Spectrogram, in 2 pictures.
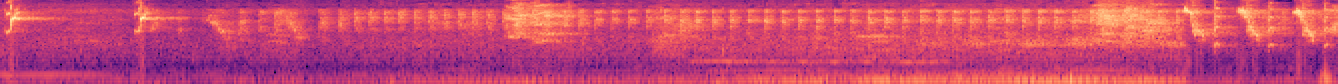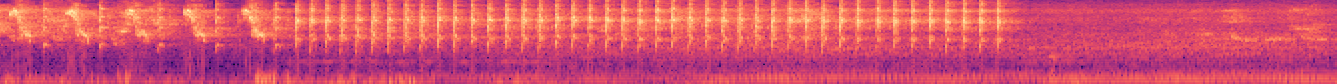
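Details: Long-tailed shrike, known as cendet, from Java performing long repeated imitations of tengkek buto, kuntilanak and sparrow calls in petir style: scattered sharp notes and harsh bursts, then a long fast machine-gun trill for about six seconds.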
